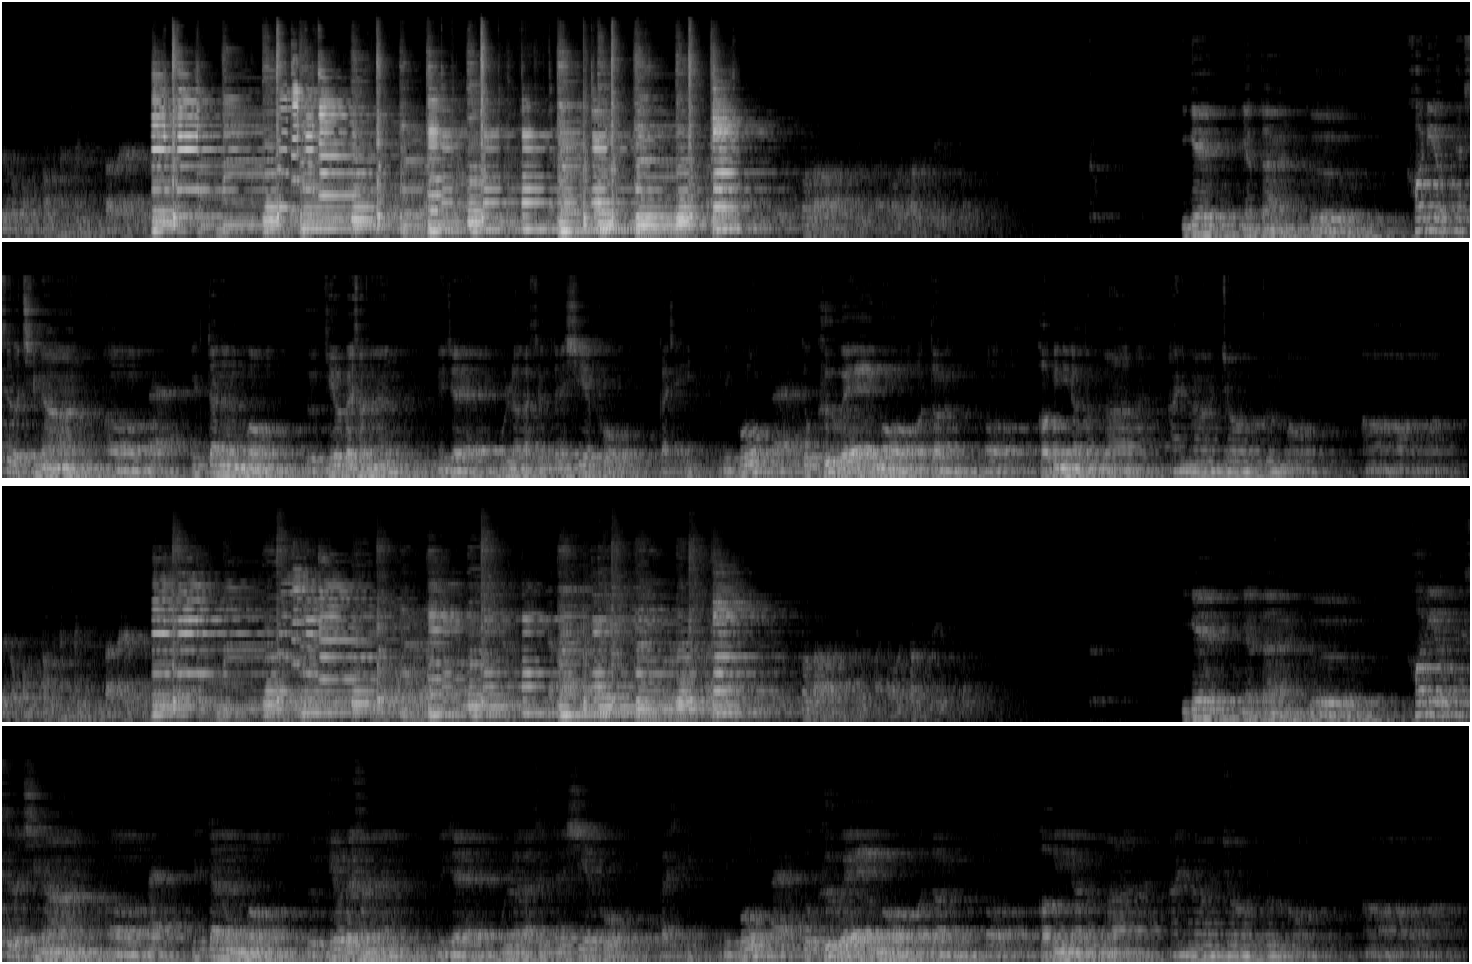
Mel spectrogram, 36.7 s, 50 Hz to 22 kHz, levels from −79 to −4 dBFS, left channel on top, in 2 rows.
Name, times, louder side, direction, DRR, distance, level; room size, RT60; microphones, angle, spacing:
voice 1, 0.0-2.4 3.3-7.4 8.2-12.1 20.1-20.4 27.9-28.3, equal, 30° right, -4 dB, 2.0 m, -48 dB
sound 1, 1.9-9.2, left 7 dB, 75° left, 0.3 m, -29 dB
voice 2, 14.7-17.1 17.6-20.3 20.7-21.9 22.2-23.4 23.8-26.3 26.6-27.0 27.3-28.0 28.4-34.8 35.3-36.4, left 1 dB, 45° left, 1 dB, 1.0 m, -40 dB
9.9 x 8.4 x 5.4 m, 2.3 s
head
